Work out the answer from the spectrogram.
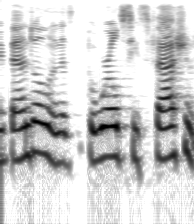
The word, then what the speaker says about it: Bendel: run of his store that's Bendle uh not Bendell and Henry not onri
